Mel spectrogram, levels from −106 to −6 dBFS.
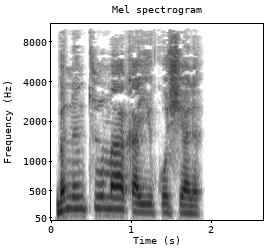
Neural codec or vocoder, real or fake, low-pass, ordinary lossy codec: none; real; 9.9 kHz; MP3, 48 kbps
